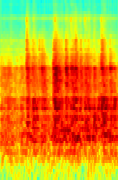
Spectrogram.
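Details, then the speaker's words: Needle EMG of the biceps during voluntary contraction: dense crackling, popping static swelling in bursts as motor unit potentials fire, getting louder with harder effort (slightly painful), a normal recruitment pattern. "So now I'm gonna contract my bicep muscle, my beach muscle, and you'll hear the motor units firing. Isn't that cool? And the harder I go, the louder it gets, and that hurts a little bit."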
